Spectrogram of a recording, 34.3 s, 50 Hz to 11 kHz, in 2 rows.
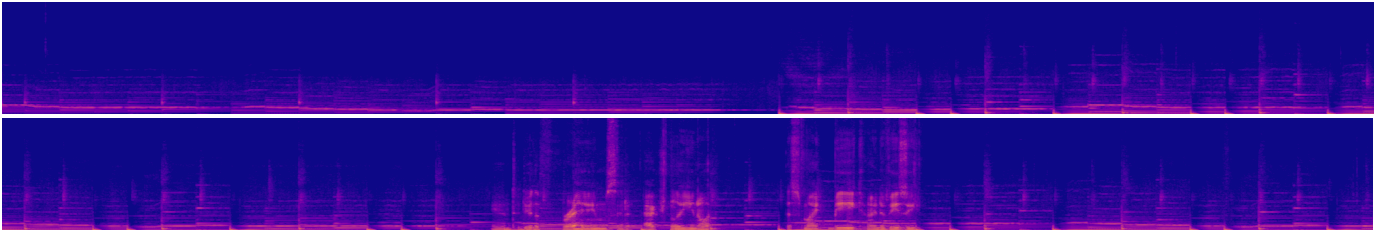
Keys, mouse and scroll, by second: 13.4 middle click, 14.6 Tab, 14.9 middle click, 15.7 middle click, 18.0 middle click, 19.4 middle click, 21.6 3, 24.4 shift+middle click.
